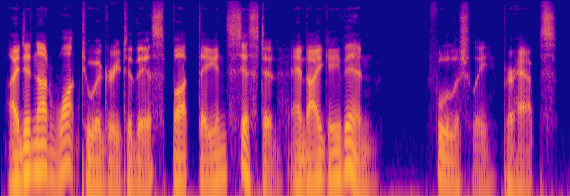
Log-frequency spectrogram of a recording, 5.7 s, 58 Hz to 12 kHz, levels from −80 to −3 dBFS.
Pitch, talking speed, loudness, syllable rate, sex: 85 Hz, 180 wpm, -22 LUFS, 4.8 syllables/s, male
